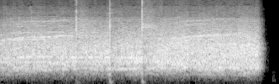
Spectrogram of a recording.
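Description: A short burst of steady applause from a crowd for a man, dense and even, lasting about two seconds before cutting off abruptly. No one speaks.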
